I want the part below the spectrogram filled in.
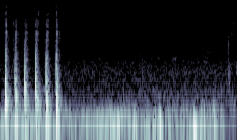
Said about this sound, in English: knocking this door right here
